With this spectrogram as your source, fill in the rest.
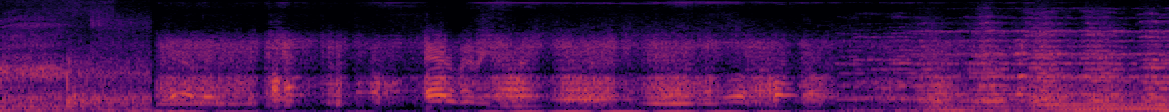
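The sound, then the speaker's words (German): A radio is switched on and cuts in abruptly after a brief moment with a lively broadcast voice that soon gives way to music, steady and fairly loud with a compressed, tinny quality. “Ich höre jetzt lieber Radio.”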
